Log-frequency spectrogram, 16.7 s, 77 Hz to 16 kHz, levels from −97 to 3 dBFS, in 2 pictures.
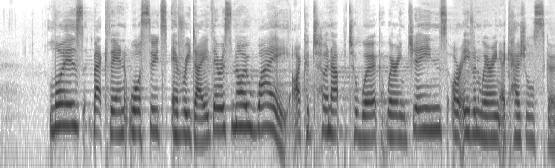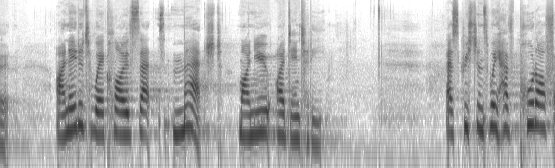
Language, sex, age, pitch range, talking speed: English, female, 50-69, 210-260 Hz, 150 wpm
